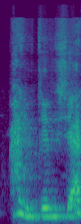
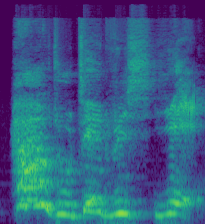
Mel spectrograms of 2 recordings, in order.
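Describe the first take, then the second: First: Said in the usual way. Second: Very slow, drawn-out incredulous question; exaggerated demand. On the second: Commentator asking Obi how he got here, slow exaggerated demand. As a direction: stretch each word of the challenge. Mock confrontation, first take.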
